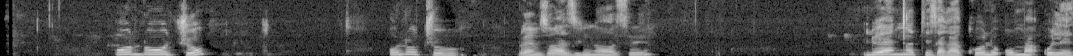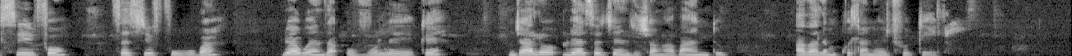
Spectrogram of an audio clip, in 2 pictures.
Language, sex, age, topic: North Ndebele, male, 25-35, health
